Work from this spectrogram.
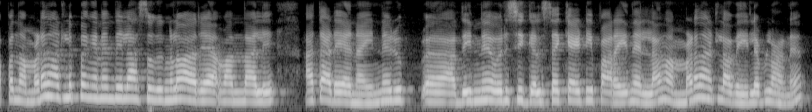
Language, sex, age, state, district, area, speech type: Malayalam, female, 18-30, Kerala, Kozhikode, rural, spontaneous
